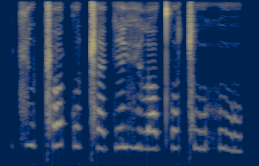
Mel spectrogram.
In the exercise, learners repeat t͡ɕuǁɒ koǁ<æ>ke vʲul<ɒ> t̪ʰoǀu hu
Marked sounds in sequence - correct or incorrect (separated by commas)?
correct, correct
